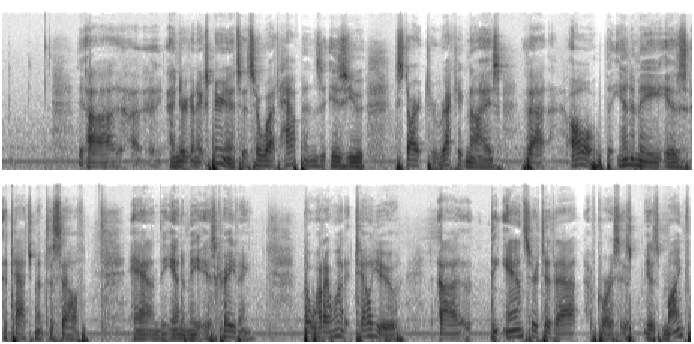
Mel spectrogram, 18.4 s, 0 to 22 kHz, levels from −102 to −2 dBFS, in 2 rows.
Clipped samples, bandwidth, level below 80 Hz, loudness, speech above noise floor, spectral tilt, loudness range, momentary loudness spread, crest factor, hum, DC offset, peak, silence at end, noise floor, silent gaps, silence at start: under 0.1%; 14 kHz; -28 dBFS; -24 LUFS; 22 dB; -5 dB/octave; 3 LU; 13 LU; 16 dB; none; under 0.1%; -6 dBFS; 0 s; -45 dBFS; none; 0 s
